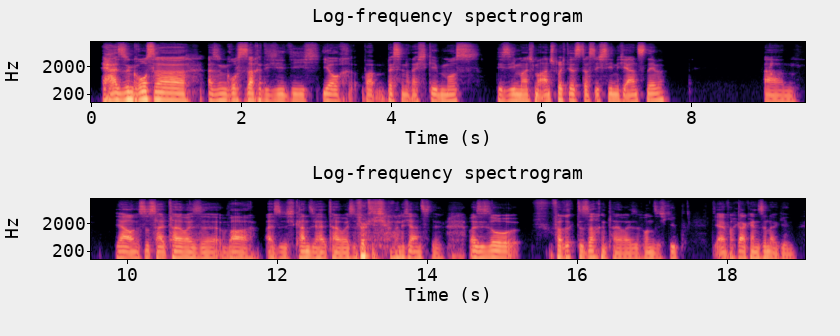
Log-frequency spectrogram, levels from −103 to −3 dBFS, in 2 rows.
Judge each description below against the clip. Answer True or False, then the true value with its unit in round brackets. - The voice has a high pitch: False (95 Hz)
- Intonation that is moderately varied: False (2.2 semitones)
